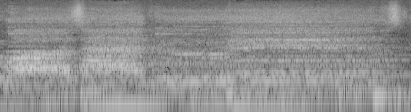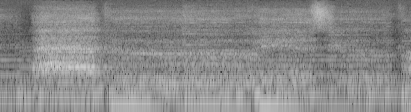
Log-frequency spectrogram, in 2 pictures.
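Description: A choir singing a hymn together in long, held chords over instrumental accompaniment with a steady low bass line.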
